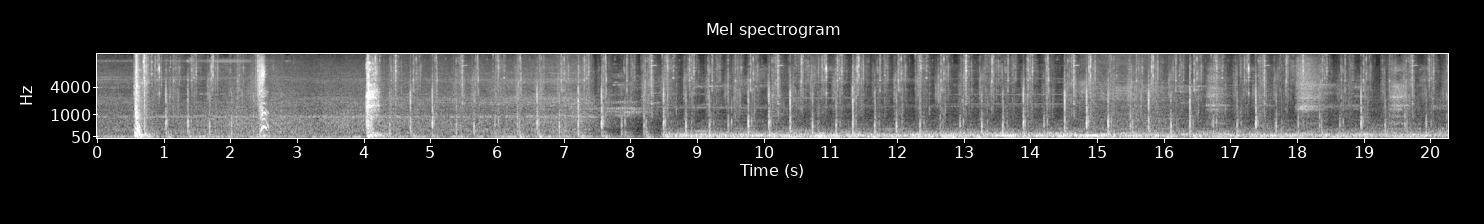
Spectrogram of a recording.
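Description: Footsteps clank steadily on a metal floor.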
